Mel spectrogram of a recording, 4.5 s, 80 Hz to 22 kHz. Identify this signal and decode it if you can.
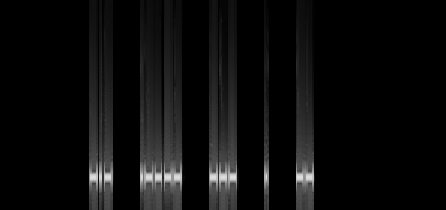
Morse code, heard as a keyed tone, about 52 wpm, spaced as for 23 wpm, 700 Hz. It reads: K1OEM
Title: USA Call Signs - 4x Character Spacing - 50wpm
